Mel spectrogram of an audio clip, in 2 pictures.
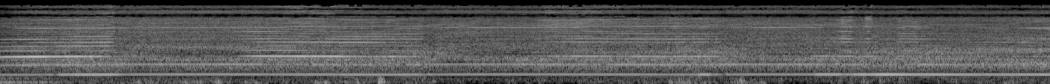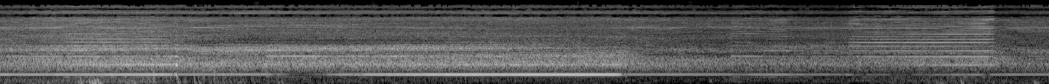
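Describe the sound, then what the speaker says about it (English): A router trims a cut opening in a plastic bag for a 2023 Harley-Davidson CVO Road Glide, giving a steady high-pitched whine that stays loud and continuous with slight changes in load. "Then he's gonna come back and clean these lines up from the outside with the router."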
